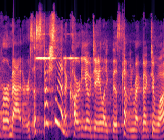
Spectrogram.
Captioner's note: timer beeps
